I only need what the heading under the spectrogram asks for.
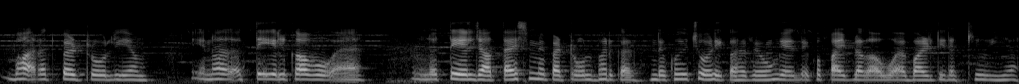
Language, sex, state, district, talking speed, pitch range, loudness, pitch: Hindi, female, Uttar Pradesh, Jyotiba Phule Nagar, 180 wpm, 210-235 Hz, -30 LUFS, 220 Hz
